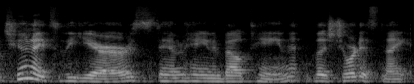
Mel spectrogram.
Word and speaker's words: Samhain: night of the year Samhain pronounced a lean soin they believed that there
